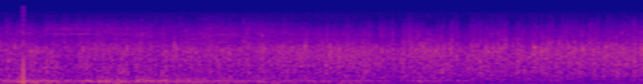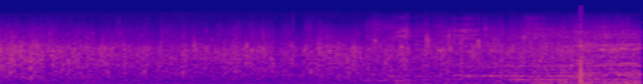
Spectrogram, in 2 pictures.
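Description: Audience applauding, with music fading out under it at the start and new music coming in near the end.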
